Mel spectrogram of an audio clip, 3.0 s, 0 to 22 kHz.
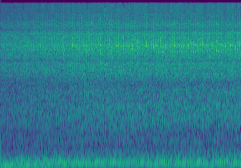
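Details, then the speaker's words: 2002 Civic EX (EM2) with its current engine before a planned K24 swap; it revs to 7k and power steering is deleted. Low, uneven idle with an irregular lope and visible shaking. Rough idle, cause unknown. "see it's shaking pretty good but i don't know it runs good for what it is"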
